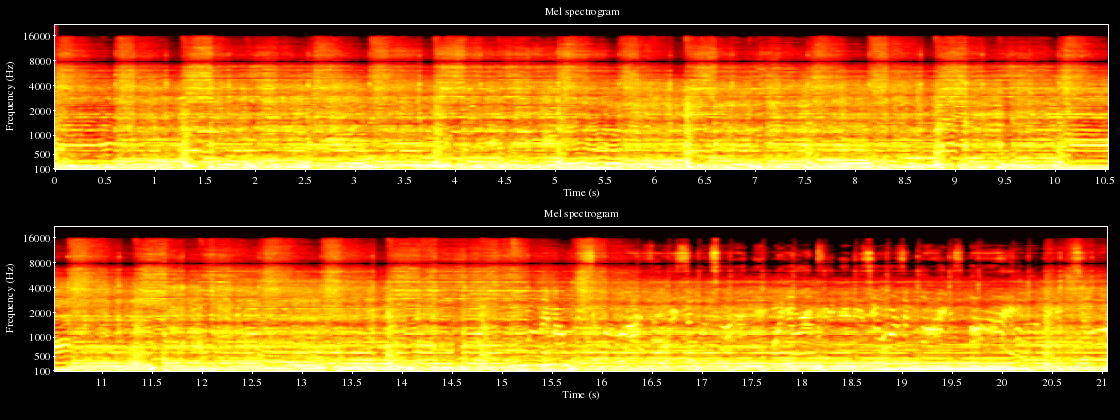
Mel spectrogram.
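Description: Live punk rock band playing loud through the stage PA: distorted electric guitars, bass guitar and a drum kit keeping a steady fast beat.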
